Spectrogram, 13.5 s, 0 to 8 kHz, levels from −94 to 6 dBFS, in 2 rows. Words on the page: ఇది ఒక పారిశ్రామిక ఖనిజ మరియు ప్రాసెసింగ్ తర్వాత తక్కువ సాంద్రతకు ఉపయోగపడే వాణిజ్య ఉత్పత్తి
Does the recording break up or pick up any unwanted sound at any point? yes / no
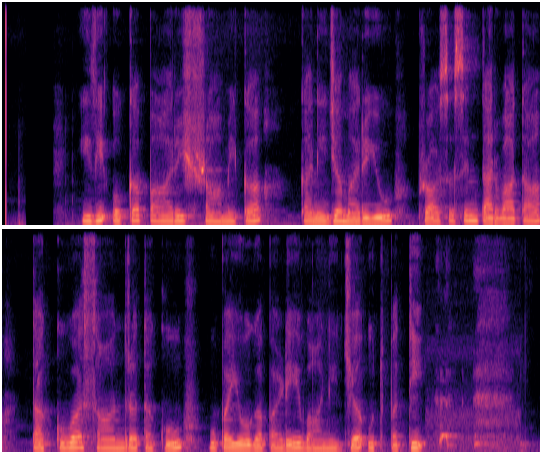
yes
